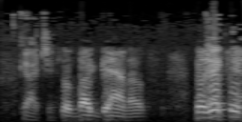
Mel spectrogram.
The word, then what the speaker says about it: Bogdanove: you scratch the itch oh the the emphasis is on the middle syllable gotcha so bagdana but have to say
